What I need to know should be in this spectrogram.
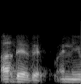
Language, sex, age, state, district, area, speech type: Malayalam, male, 18-30, Kerala, Idukki, rural, conversation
